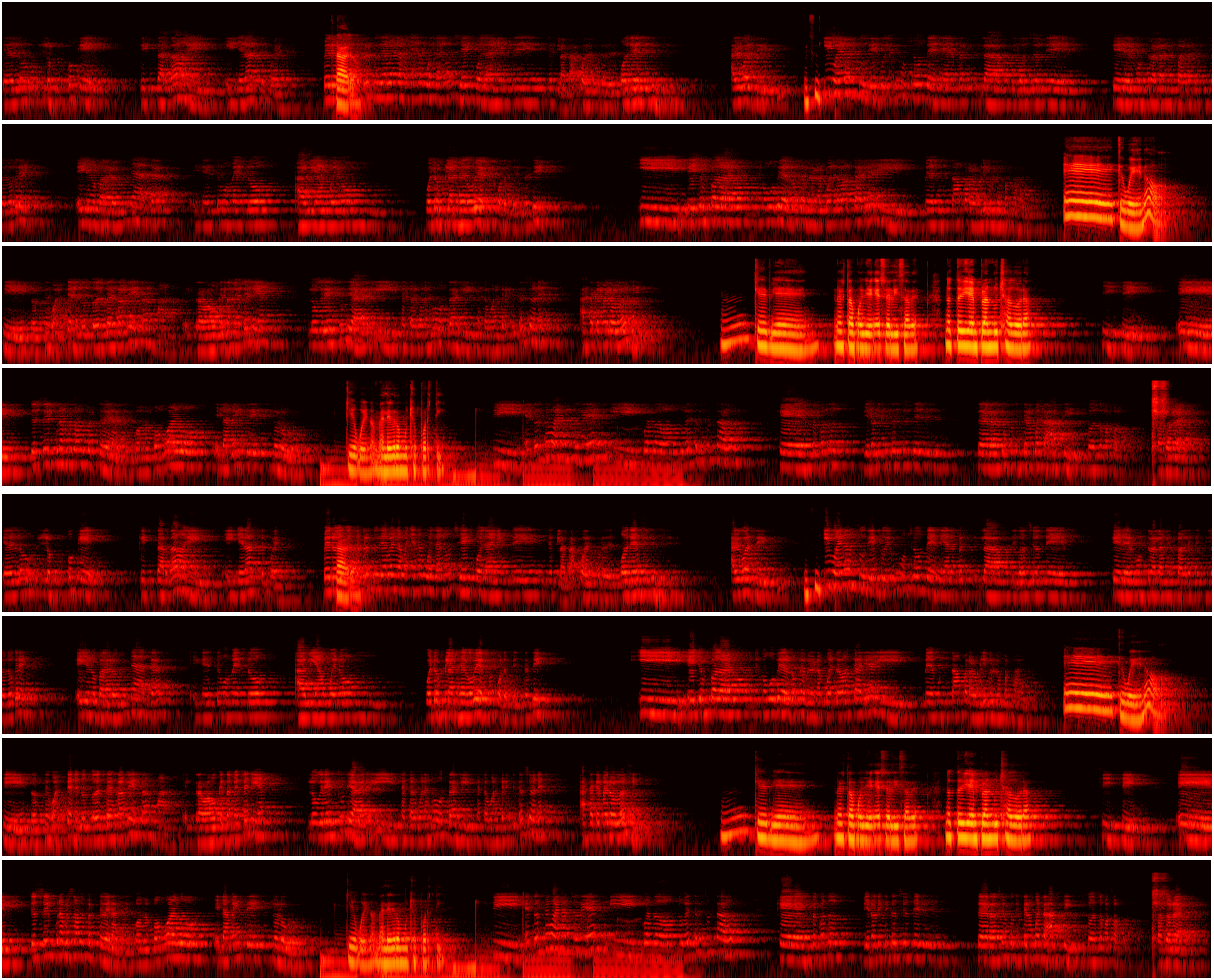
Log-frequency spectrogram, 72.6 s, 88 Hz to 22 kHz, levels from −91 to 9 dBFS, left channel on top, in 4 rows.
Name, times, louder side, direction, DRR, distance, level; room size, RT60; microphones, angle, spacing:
voice 1, 0.0-1.4 2.1-4.2 4.8-10.1 10.9-11.5 12.3-16.0 16.6-18.5 19.3-20.6 21.0-22.1 22.5-23.9 24.5-26.3 27.6-31.7 32.0-33.5 36.3-40.3 40.9-44.4 45.0-45.8 49.0-49.4 52.8-53.3 53.9-54.6 54.9-58.9 61.8-65.4 66.1-67.0 67.4-68.6 69.1-71.2 71.8-72.2, right 2 dB, 50° right, 3 dB, 4.8 m, -51 dB
voice 2, 34.1-35.6 47.1-50.0 50.5-51.7 59.6-61.1 71.7-71.8, left 2 dB, 55° left, 14 dB, 0.7 m, -31 dB
sound 1, 59.2-61.9 62.3-64.7, right 1 dB, 35° right, 0.9 m, -49 dB
23.0 x 16.0 x 9.6 m, 1.4 s
head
